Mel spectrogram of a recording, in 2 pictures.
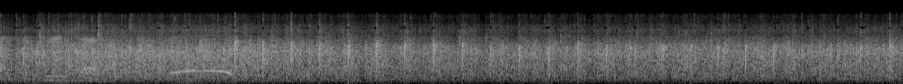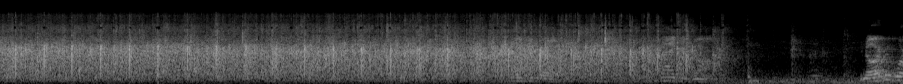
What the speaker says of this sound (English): I would love a round of applause for Team Fells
